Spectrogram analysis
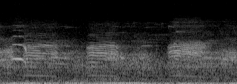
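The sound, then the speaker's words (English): Rooks cawing at a farmland rookery of about 20–30 untidy stick nests, three harsh, grating calls in a row, fairly loud over a steady low rumble. “That's a real typical sound of the farmland in across the whole Clifton Island. They're quite rudimentary nests,”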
